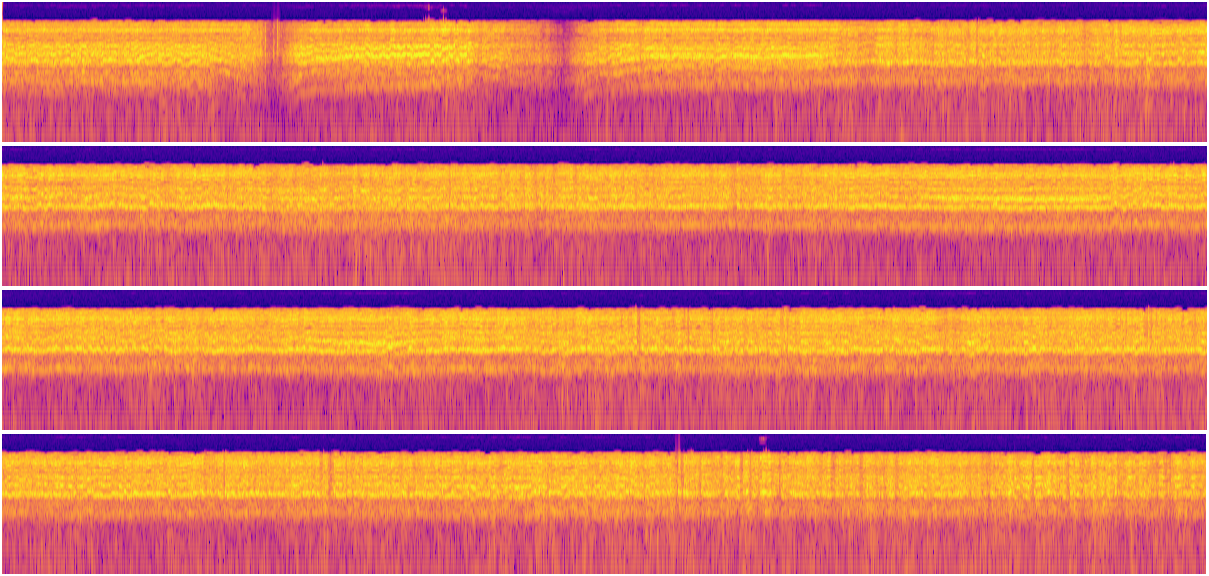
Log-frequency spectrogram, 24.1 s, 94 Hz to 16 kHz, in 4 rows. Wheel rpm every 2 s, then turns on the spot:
160, 150, 230, 220, 230, 220, 230, 230, 230, 230, 230, 230.
none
